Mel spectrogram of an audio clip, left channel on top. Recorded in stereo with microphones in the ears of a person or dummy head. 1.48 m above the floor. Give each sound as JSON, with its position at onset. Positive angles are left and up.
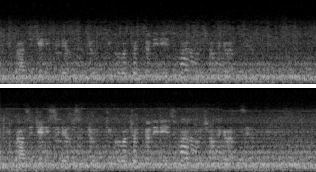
{"t": 0.0, "sound": "an aircraft", "side_deg": -70}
